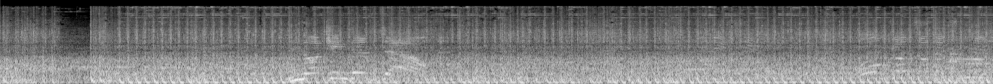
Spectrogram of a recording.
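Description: A heavy machine gun fires rapid bursts at close range.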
